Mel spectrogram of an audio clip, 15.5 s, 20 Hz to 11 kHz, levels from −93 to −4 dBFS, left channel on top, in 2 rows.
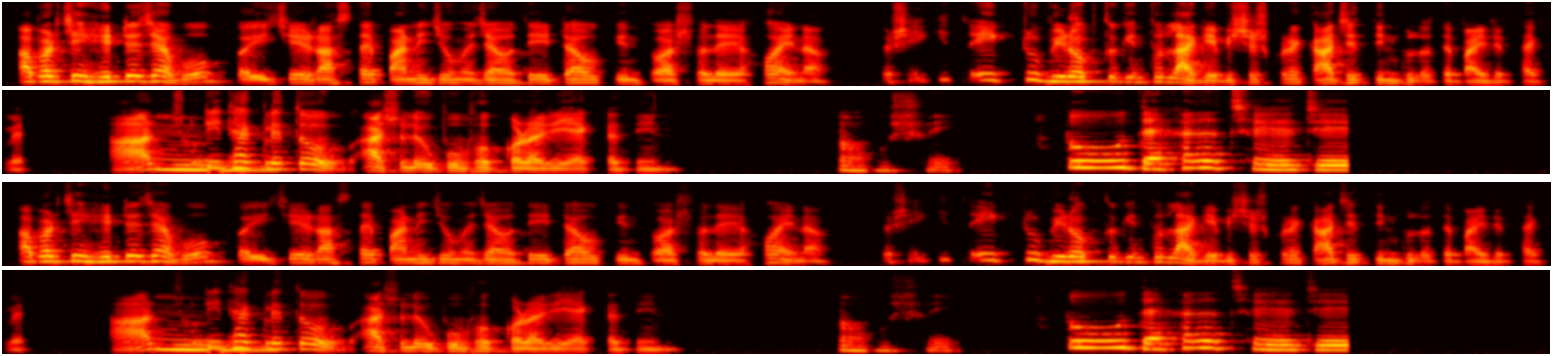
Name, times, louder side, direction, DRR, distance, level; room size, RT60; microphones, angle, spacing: voice 1, 0.1-4.1 4.4-7.9 8.3-11.1, left 3 dB, 70° left, 5.8 m, -35 dB
voice 2, 8.5-9.1 11.9-12.5 13.1-14.5, left 1 dB, 50° left, 4.0 m, -31 dB
head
